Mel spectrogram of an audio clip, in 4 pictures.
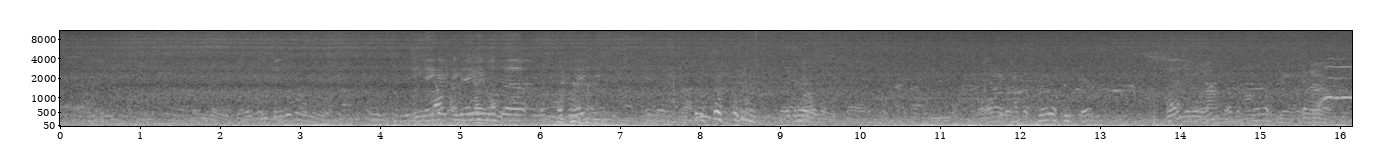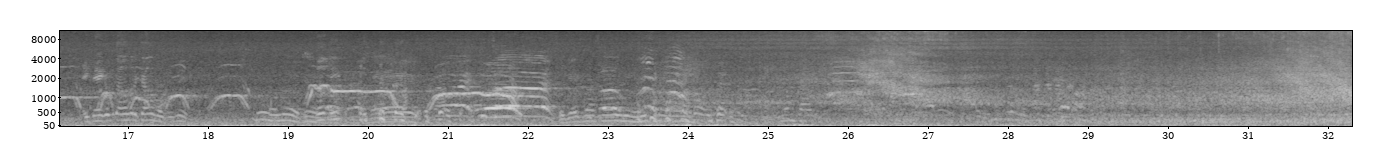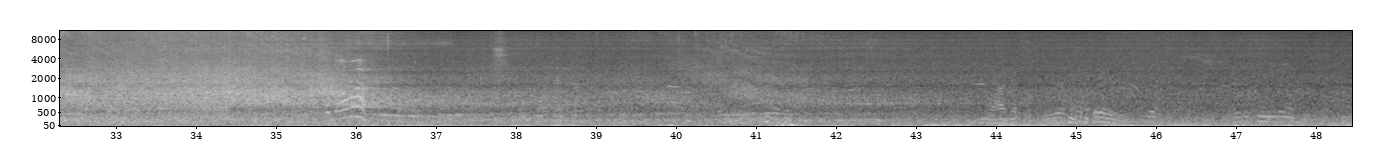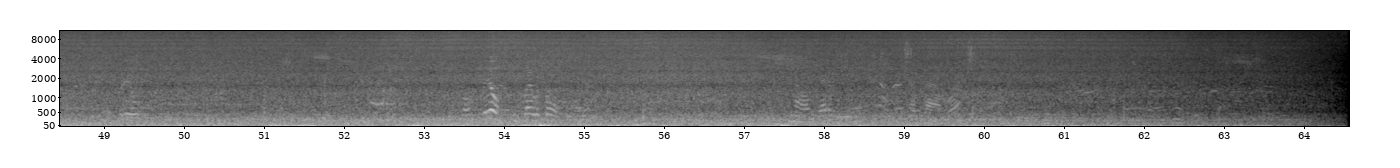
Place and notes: {"title": "workum, aldedijk: schleuse - the city, the country & me: at the lock", "date": "2011-07-02 21:29:00", "description": "cycle race\nthe city, the country & me: july 2, 2011", "latitude": "52.97", "longitude": "5.43", "altitude": "1", "timezone": "Europe/Amsterdam"}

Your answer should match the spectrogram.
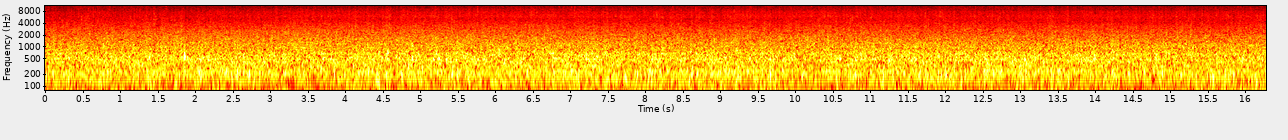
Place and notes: {"title": "Shimen Rd., Tucheng Dist., New Taipei City - The sound of water streams", "date": "2012-02-16 16:52:00", "description": "The sound of water streams\nZoom H4n +Rode NT4", "latitude": "24.96", "longitude": "121.46", "altitude": "67", "timezone": "Asia/Taipei"}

